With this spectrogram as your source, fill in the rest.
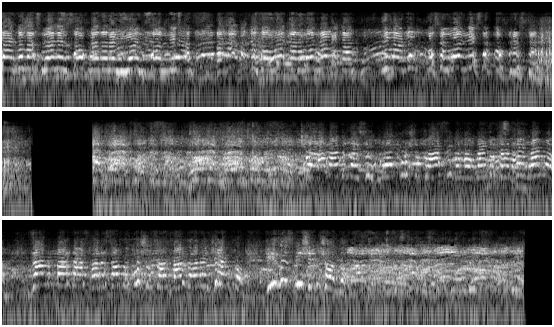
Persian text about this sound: در یکی از این تجمعات ده ها زن در مقابل سفارت پاکستان واقع در کارت پروانه کابل مظاهره کرده و با سر دادن شعارهای ضد پاکستان خواستار پایان دخالت اسلام آباد در امور افغانستان شدند.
